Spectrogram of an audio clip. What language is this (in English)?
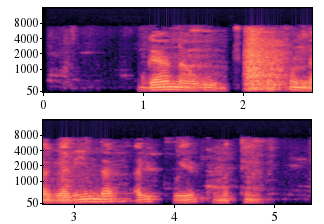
Kinyarwanda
